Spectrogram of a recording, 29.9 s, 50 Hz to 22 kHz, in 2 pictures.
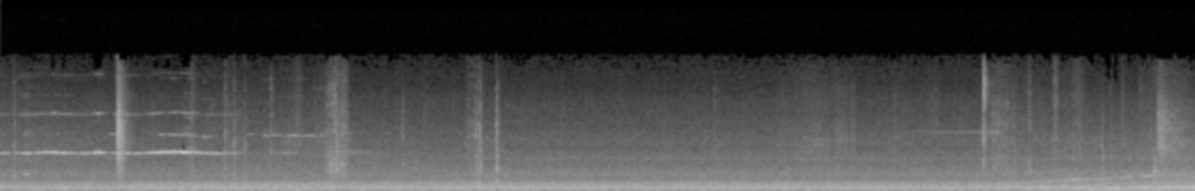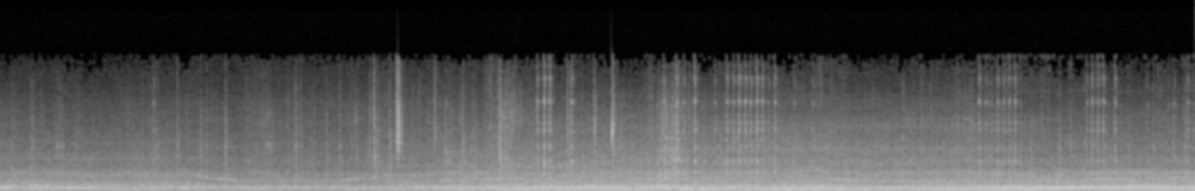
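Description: Cummins ISL 8.9-litre diesel engine of a New Flyer D60LFR articulated bus, heard from inside the passenger cabin, idling steadily at first. About halfway through it revs up as the bus pulls away, the pitch climbing, dropping back at each Allison automatic transmission upshift and climbing again, the sound growing louder.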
